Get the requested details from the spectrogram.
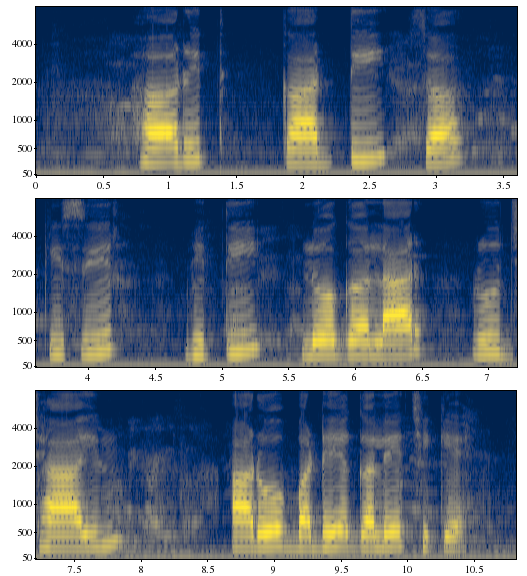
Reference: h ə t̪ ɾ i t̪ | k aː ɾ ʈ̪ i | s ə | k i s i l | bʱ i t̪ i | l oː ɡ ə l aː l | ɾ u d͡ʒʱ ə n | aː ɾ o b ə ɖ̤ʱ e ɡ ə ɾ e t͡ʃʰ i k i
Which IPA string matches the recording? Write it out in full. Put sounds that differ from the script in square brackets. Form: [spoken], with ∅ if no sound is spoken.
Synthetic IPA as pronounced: h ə [∅] ɾ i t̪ | k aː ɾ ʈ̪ i | s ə | k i s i [ɾ] | bʱ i t̪ i | l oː ɡ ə l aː [ɾ] | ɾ u d͡ʒʱ [a] n | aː ɾ o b ə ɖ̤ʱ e ɡ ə [l] e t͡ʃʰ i k [e]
